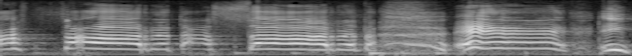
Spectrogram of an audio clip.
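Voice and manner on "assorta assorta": mock crowd complaint. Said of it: "tutte le cose che ha dovuto affrontare".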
